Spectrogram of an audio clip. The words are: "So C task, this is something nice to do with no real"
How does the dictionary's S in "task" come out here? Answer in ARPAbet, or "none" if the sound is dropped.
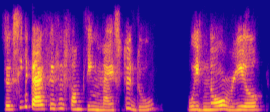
none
